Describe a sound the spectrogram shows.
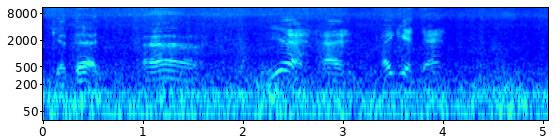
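A second man answers hesitantly.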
